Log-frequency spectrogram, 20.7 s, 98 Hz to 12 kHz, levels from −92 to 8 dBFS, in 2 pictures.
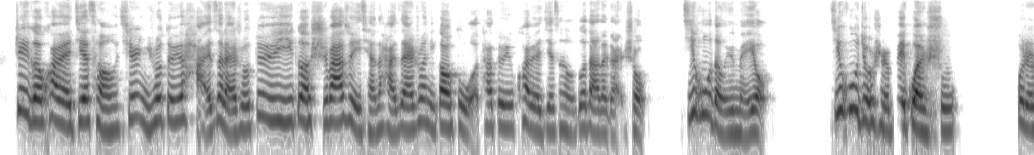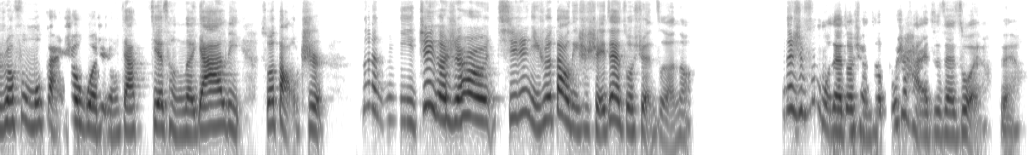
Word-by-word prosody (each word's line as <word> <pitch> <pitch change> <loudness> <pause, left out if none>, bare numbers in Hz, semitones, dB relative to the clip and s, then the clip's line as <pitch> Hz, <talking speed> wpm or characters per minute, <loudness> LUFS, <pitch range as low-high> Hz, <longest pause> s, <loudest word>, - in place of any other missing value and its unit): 这 390 -4 -2
个 280 -1 +6
跨 285 0 +2
越 235 -1 +3
阶 280 +2 +4
层， 215 -6 -1
其 220 +5 -12
实 315 - -6
你 245 -5 -7
说 285 +3 +2
对 285 -2 -3
于 295 - +2
孩 305 - -5
子 290 - 0
来 195 - +1
说， 220 0 -2
对 305 +2 -4
于 - - -2
一 280 0 -3
个 285 -2 +4
18 275 +1 +3
岁 290 - -2
以 - - -4
前 195 -2 -8
的 220 - -7
孩 205 -4 -4
子 - - -4
来 220 -1 +1
说， 280 - -4
你 235 - -7
告 235 +1 +7
诉 235 0 -5
我， 300 - -4
他 245 -5 -5
对 240 -1 -2
于 230 - -5
跨 275 +4 -2
越 205 -3 -3
阶 210 +1 -7
层 225 - -13
有 195 - -8
多 230 - -5
大 195 - -1
的 195 - -5
感 185 - -10
受？ 280 -1 -4 0.3
几 340 +3 -2
乎 350 -2 -2
等 190 - +1
于 195 - -4
没 190 -1 -6
有， 200 +8 0 0.6
几 375 - 0
乎 405 +1 +2
就 265 -5 +2
是 230 -5 -4
被 240 +4 +1
灌 210 -4 +7
输， 210 +3 -5 0.6
或 270 - +1
者 225 -2 +1
说 260 +3 +4
父 290 +1 -6
母 250 0 0
感 - - -1
受 275 -2 +6
过 230 -3 +3
这 215 - -8
种 190 -1 -8
家 210 0 0
阶 240 -2 +2
层 205 -5 -9
的 195 -1 +1
压 235 +4 +6
力 240 -4 -7 0.2
所 255 - -1
导 260 - 0
致。 - - -5 0.3
那 400 -5 -8 0.2
你 275 -2 -9
这 460 - 0
个 295 -2 +6
时 280 -1 +5
候 - - +5
儿， 285 -4 +7
其 305 +3 -8
实 370 - -4
你 255 -8 -6
说 300 - +2
到 320 -1 +5
底 225 -5 -7
是 220 - -9
谁 200 -1 -2
在 295 -2 +4
做 220 -4 -3
选 205 - -6
择 - - -11
呢？ - - -16 0.9
那 410 +2 -2
是 385 - -4
父 360 - -13
母 - - -5
在 205 -1 +4
做 205 0 -1
选 200 -4 -10
择， 190 0 -6
不 - - -8
是 350 - -5
孩 185 - -8
子 195 +1 -10
在 190 -1 -3
做 200 +2 -2
呀， - - -18
对 - - -9
呀。 210 - -19
250 Hz, 330 characters per minute, -22 LUFS, 210-290 Hz, 0.9 s, 告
